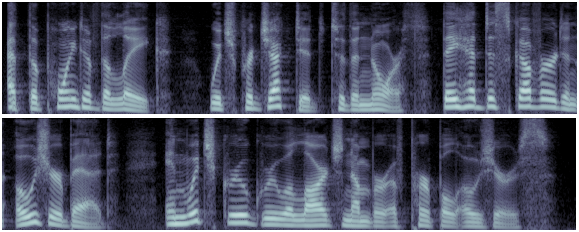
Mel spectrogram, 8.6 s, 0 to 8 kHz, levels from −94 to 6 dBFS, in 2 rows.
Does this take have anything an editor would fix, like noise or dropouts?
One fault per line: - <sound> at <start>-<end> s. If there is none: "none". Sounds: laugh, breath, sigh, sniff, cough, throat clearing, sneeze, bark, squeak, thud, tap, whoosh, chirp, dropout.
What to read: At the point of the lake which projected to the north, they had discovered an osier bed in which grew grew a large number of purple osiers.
none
